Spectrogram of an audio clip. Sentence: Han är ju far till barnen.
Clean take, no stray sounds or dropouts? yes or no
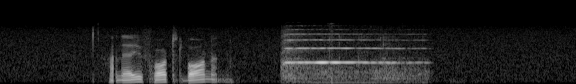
no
